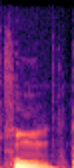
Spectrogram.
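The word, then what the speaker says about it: Kuhn: No, actually, I want to know how to say that correctly. – You did say it right. – You think though? You don't think it's Herkun? – Mm. It's Kun. – Or Herkun? You think it's Herkun? It looks like it. It looks like that. But. Yeah, right there. German Nazi activist. You're right, Kun. Herkoon, you're right. That's how you say it.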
